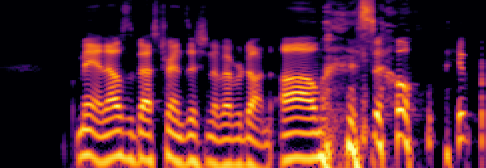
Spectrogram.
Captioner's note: laughs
